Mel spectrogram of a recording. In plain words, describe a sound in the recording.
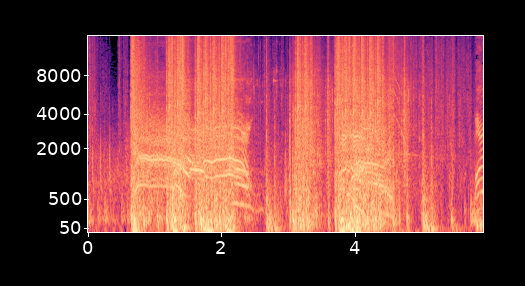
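A submachine gun fires in rapid bursts, close by.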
